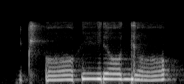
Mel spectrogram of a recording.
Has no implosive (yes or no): yes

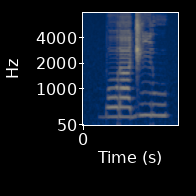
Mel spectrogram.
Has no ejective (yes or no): yes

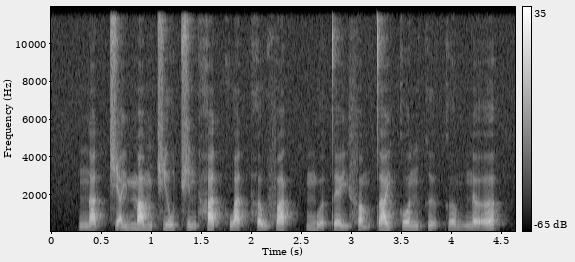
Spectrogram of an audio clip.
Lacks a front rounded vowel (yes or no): yes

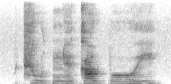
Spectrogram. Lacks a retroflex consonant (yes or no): yes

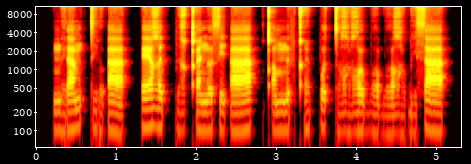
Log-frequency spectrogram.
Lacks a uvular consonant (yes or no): no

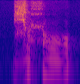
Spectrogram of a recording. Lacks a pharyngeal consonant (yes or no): no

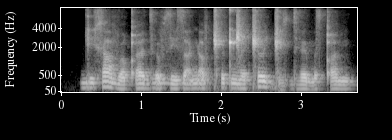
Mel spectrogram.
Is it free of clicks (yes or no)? no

